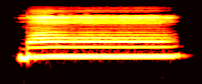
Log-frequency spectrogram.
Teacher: The tone is high and level. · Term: first tone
